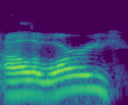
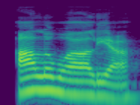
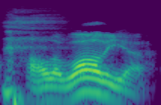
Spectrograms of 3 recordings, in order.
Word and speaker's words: Ahluwalia: Do you pronounce that Alawari? Ahluwalia. Very close. Ahluwalia.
